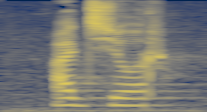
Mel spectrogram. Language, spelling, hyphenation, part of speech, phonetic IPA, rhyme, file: Belarusian, адзёр, адзёр, noun, [aˈd͡zʲor], -or, Be-адзёр.ogg
- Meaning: measles, rubeola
